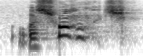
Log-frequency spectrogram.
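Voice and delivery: high incredulous squeak; high-pitched baffled question. Real, not acted. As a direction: sound puzzled by the dog. Baffled at scared dog.

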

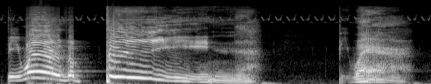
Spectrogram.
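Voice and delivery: slow, drawn-out, high doom proclamation; mock ominous warning. Player reading the game's warning in a mock doom voice. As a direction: intone it like a campy horror trailer. Reads game title card.

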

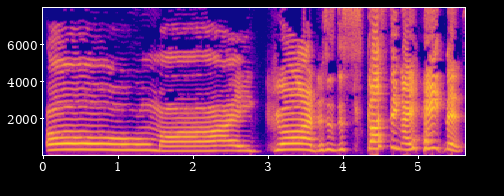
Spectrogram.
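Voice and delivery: loud, high cry of disgust; disgusted shout. Real, not acted. Reacting to cringey fan fiction, a disgusted shout. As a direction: shriek it out in real revulsion.

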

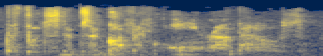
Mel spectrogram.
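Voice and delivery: hushed frightened whisper. Real, not acted. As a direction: whisper so nothing hears you. Hiding, footsteps around house.

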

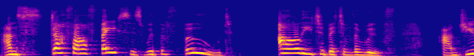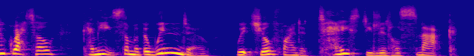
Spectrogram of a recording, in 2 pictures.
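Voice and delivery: put-on a hungry boy urging his sister on; Hansel. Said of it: "said Hansel".

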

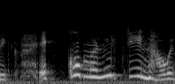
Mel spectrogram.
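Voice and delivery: usual speaking voice

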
